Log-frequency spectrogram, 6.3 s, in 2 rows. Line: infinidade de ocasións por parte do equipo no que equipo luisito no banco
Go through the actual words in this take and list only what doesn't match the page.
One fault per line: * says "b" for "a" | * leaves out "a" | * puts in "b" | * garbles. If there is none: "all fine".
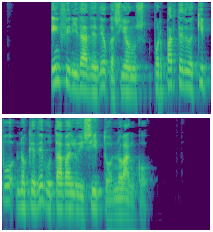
* says "debutaba" for "equipo"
